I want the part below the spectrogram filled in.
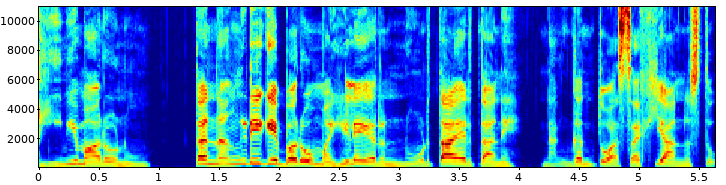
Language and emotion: Kannada, disgusted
